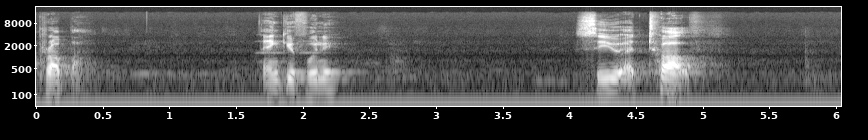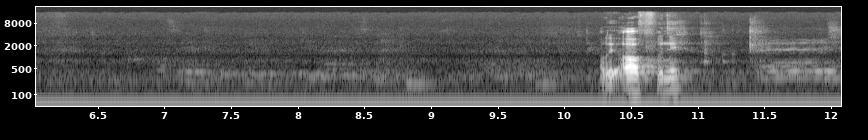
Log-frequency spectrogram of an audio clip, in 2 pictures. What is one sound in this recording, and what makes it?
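A young man speaks calmly into a microphone, reading out in short bursts with pauses.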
